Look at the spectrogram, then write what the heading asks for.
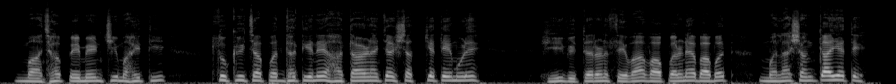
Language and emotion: Marathi, fearful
